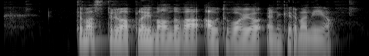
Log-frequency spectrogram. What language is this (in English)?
Esperanto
